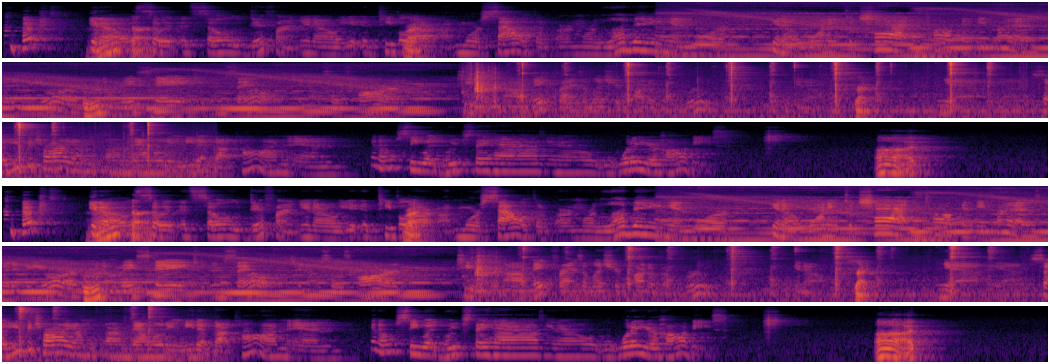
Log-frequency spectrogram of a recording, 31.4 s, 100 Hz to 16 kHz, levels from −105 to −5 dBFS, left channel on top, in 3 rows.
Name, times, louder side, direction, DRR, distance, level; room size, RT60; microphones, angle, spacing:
voice 1, 0.0-0.6 0.9-14.5 15.0-17.6 18.4-19.1 19.8-24.2 24.6-28.2 28.5-28.7, right 5 dB, 40° right, 2 dB, 1.0 m, -54 dB
voice 2, 0.9-1.4 4.0-4.2 11.3-11.5 19.0-19.1 29.6-30.0, right 5 dB, 70° right, 3 dB, 0.5 m, -46 dB
sound 1, 6.5-15.4, right 2 dB, 5° right, 1.3 m, -55 dB
Scissors, 15.1-23.1, left 6 dB, 65° left, 0.8 m, -47 dB
18.5 x 6.1 x 3.2 m, 0.90 s
head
